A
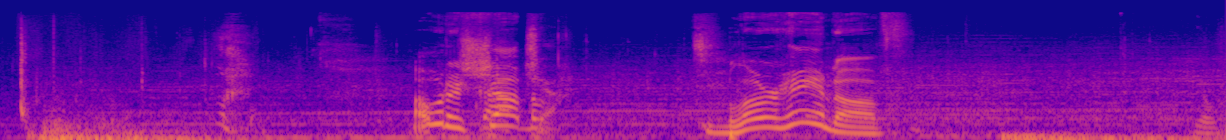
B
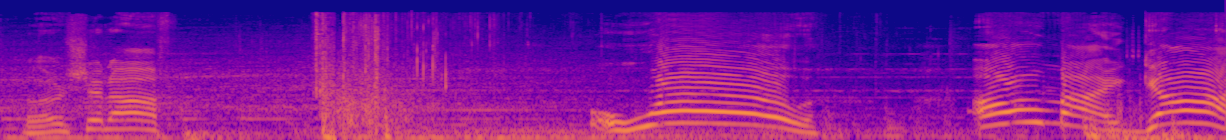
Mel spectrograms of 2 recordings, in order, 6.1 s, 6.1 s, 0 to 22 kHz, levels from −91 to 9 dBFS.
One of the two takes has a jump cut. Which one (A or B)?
B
